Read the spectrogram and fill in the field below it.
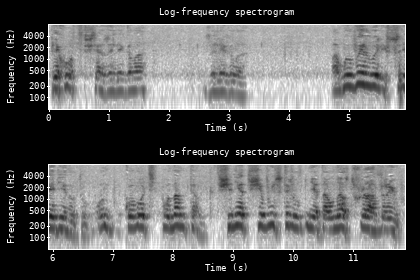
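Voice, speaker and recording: An elderly man reminisces like a grandpa spinning a rambling story, halting and repeating himself in plain colloquial words. His voice is slightly high for a man and very soft-edged and dark in tone. It is picked up a little away from the mic. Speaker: war veteran recounting memories. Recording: distant mic, muffled, background noise.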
